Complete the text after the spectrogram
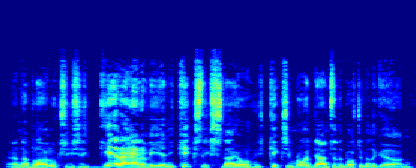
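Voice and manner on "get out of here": loud, drawn-out shout; acted irritated yell; angry dismissal. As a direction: send the pest packing. Bloke angrily kicks the snail away.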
